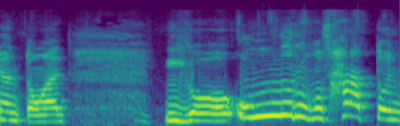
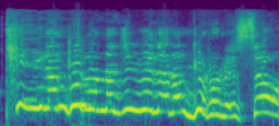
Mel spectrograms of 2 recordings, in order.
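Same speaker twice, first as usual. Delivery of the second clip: mother's rant; 6 semitones higher than usual. Retold or imitated. Mother griping about the father and his TV, fast rant up to a laughing shout. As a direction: build the nagging up to a laughing yell. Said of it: "그릇에다가 다 화풀이를 하지".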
